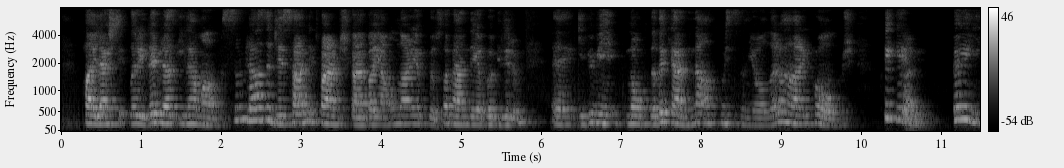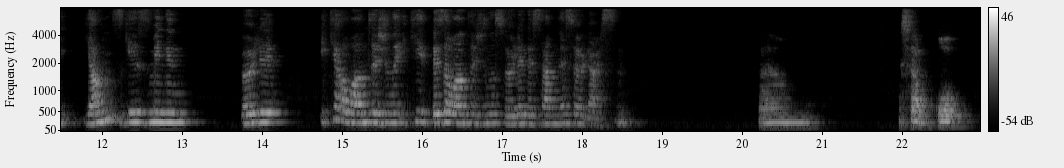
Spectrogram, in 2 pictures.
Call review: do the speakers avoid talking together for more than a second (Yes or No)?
Yes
